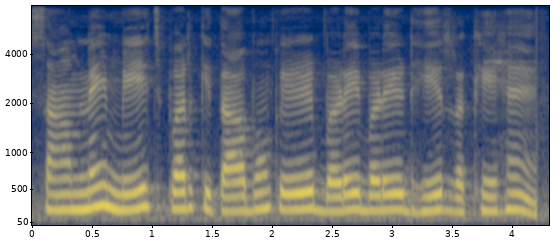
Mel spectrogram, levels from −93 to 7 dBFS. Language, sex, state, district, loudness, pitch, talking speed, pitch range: Hindi, female, Uttar Pradesh, Lucknow, -12 LUFS, 220 Hz, 125 wpm, 200-230 Hz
